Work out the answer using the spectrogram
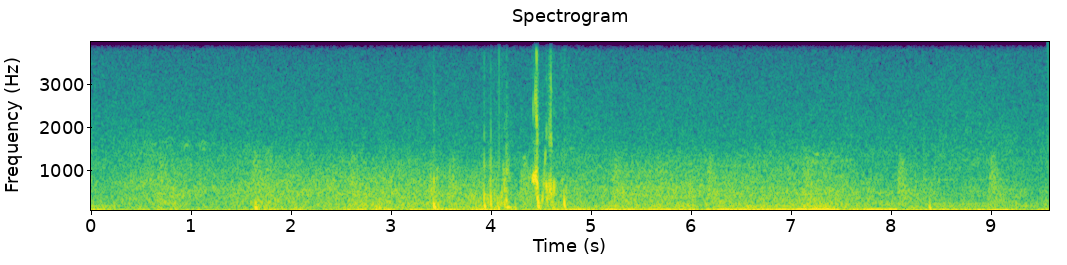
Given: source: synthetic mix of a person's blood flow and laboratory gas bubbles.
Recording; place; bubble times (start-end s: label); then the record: Doppler ultrasound of blood flow; subclavian vein
3.38-3.52 s: bubbles
3.92-4.23 s: bubbles
4.39-4.79 s: bubbles
From the record:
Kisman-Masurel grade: 213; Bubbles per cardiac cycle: several, 3 to 8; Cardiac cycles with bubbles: 1 to 10%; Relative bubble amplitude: loud (0.450 to 0.775); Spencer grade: 1 (occasional bubble signal discernible with the cardiac motion signal, with majority of cardiac periods free of bubbles); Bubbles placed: anywhere in the cardiac cycle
